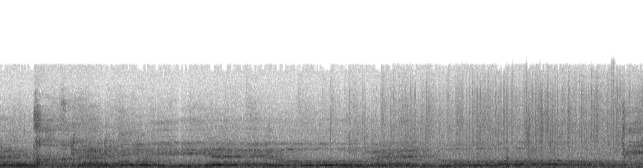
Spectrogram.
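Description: A crowd of voices sings slowly in a large echoing hall.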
